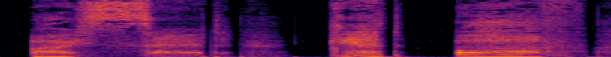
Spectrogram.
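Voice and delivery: a whisper yell through the teeth with "off" pushed up high. Acted. Still pinned, she hisses at him to get off. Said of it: "I whisper yell through my teeth".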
